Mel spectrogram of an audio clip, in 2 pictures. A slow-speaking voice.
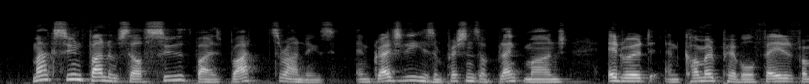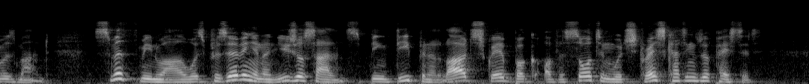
No: average, 170 wpm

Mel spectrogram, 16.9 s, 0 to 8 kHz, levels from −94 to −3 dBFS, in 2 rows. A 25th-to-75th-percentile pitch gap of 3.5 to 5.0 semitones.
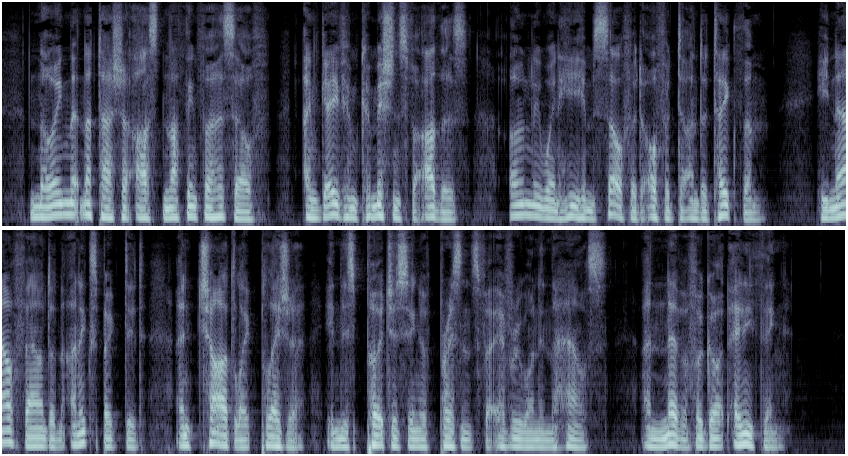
Yes: average, 3.8 semitones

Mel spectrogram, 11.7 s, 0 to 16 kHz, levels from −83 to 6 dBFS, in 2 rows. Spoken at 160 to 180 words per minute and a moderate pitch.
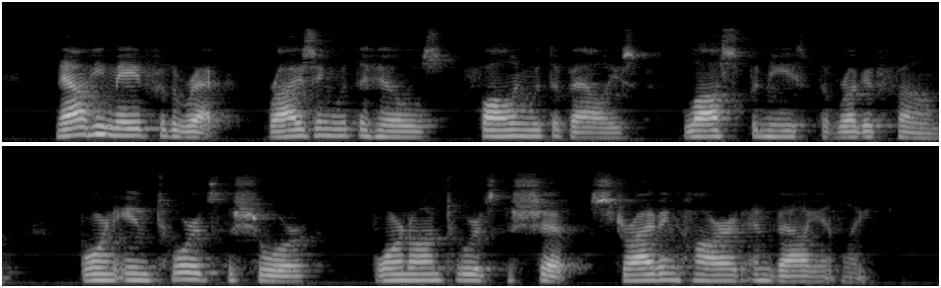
Yes: average, 170 wpm; medium, 155 Hz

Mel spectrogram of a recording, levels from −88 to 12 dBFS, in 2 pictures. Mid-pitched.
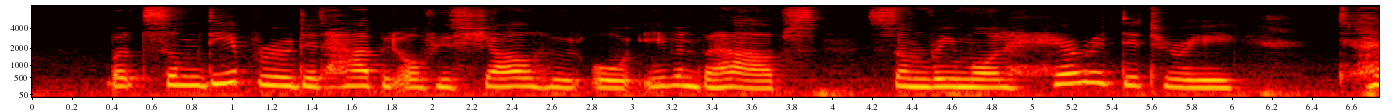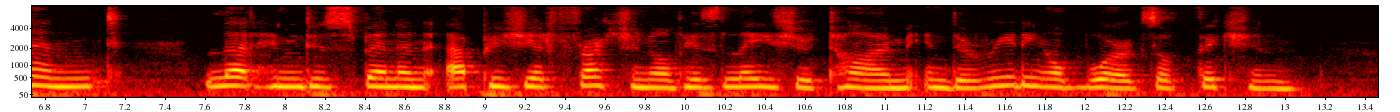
No: high, 230 Hz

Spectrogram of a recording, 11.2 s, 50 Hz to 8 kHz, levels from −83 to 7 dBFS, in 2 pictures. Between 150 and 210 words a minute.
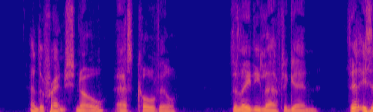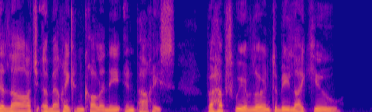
No: average, 140 wpm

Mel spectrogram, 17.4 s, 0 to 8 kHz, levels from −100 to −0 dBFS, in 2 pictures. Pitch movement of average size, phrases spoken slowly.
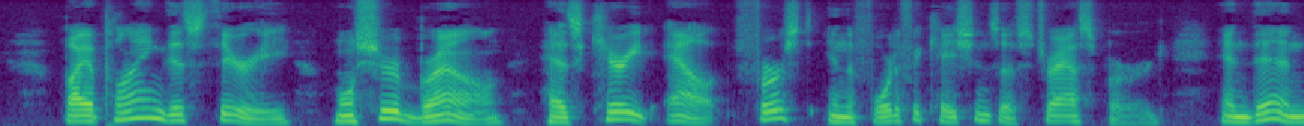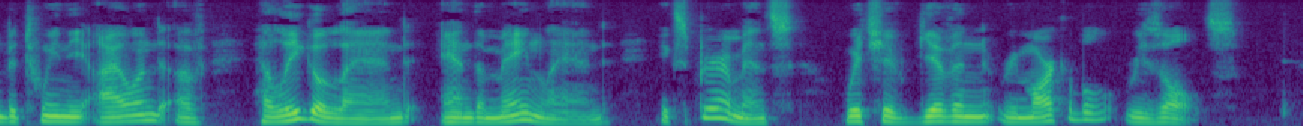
Yes: average, 4.6 semitones; slow, 105 wpm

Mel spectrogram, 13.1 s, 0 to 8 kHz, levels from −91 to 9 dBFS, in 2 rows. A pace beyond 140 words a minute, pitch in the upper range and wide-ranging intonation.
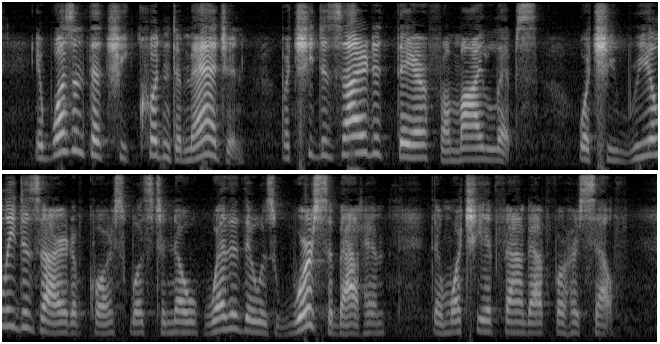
Yes: average, 170 wpm; high, 200 Hz; wide, 6.7 semitones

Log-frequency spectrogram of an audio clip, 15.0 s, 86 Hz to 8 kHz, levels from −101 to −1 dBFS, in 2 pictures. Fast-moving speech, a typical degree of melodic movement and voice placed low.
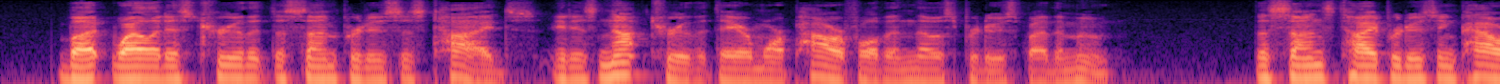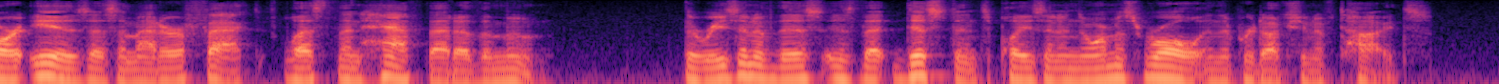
Yes: fast, 235 wpm; average, 3.2 semitones; low, 105 Hz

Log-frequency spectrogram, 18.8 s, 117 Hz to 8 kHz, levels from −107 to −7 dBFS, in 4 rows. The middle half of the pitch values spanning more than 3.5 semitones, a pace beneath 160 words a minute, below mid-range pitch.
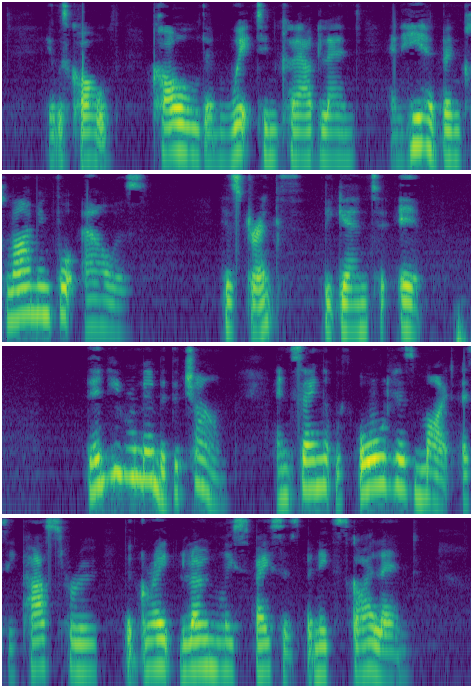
No: average, 4.8 semitones; average, 140 wpm; medium, 170 Hz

